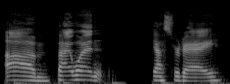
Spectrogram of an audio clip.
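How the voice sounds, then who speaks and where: A woman's voice: on the low side, fairly even intonation, measured pace, bright, forceful tone, clear, resonant tone. A woman streaming a game, chatting casually with her viewers in a bubbly, giggly, self-deprecating way, sounding tired.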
